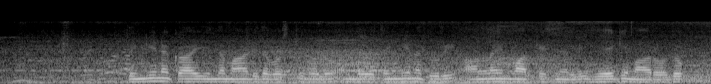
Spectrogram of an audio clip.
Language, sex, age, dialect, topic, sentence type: Kannada, male, 18-24, Coastal/Dakshin, agriculture, question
